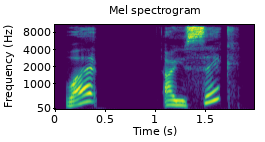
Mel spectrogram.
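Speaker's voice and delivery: suddenly concerned husband; worried. Acted. Husband asking his wife if she is sick, mildly worried. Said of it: "asked in a worried voice".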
